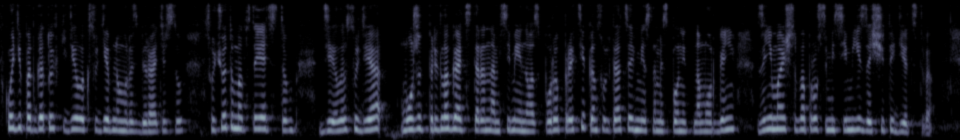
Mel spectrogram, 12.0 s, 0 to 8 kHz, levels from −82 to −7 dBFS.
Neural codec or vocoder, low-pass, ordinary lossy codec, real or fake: codec, 16 kHz, 4 kbps, X-Codec, WavLM features, trained on Multilingual LibriSpeech; 7.2 kHz; none; fake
